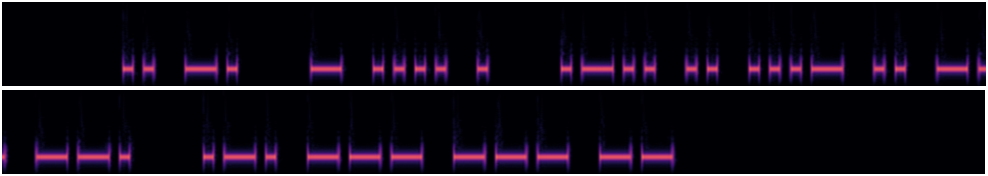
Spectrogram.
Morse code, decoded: IN THE LIVING ROOM

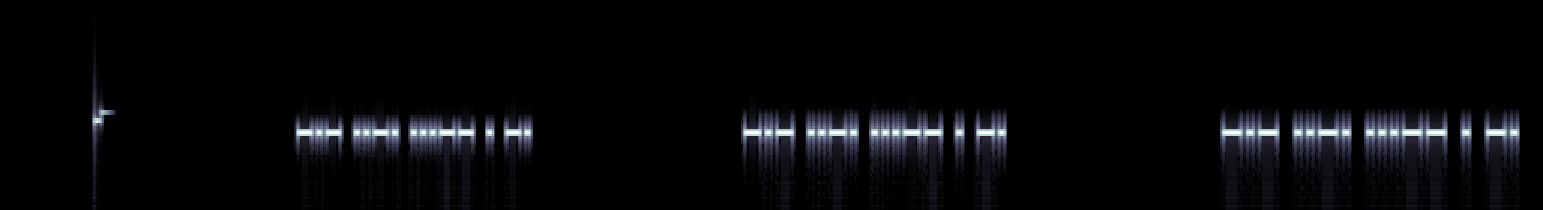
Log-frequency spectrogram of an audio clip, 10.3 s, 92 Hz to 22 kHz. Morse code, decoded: KF3EN KF3EN KF3EN

